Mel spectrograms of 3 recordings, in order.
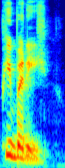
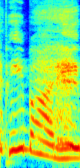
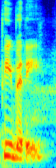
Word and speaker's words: Peabody: the Peabody Essex, which, by the way, they pronounce it Peabody. Peabody. The Peabody Essex. Yeah. And we're like, no, it's Peabody. We're from Arkansas. Well, now you know how to say it, Peabody.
